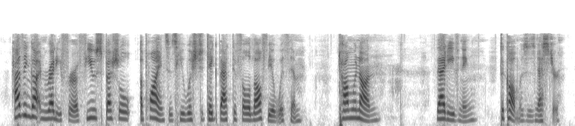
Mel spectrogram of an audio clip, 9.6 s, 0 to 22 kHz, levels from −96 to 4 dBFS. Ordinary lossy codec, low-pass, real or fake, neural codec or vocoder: MP3, 48 kbps; 7.2 kHz; real; none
